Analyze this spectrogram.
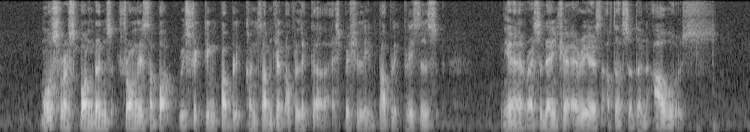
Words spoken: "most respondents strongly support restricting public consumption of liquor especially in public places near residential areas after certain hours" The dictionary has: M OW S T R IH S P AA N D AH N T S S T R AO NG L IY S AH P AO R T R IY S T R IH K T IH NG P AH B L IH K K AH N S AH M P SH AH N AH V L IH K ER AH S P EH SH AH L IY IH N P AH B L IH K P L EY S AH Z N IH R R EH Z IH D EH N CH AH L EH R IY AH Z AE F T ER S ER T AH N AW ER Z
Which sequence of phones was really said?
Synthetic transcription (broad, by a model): M OW S T R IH S P AA N D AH N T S S T R AO NG L IY S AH P AO T R IY S T R IH K T IH NG P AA B L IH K K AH N S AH M P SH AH N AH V L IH K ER AH S P EH SH AH L IY IH N P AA B L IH K P L EY S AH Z N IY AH R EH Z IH D EH N SH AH L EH R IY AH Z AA F T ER S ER T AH N AW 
